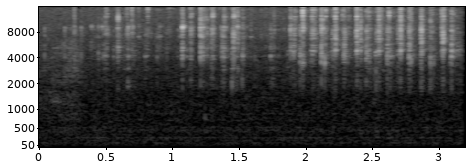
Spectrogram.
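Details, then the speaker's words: Bad PTC start relay from a Vissani mini wine fridge compressor, shaken by hand: a loose, bright, quick rattle like a broken chip tumbling inside, a usual sign of a failed relay; the replacement does not rattle. "you hear the rattle there's usually a sign of a bad a bad one of these relays"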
